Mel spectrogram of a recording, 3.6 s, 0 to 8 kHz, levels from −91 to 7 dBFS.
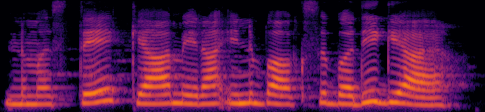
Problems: none marked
